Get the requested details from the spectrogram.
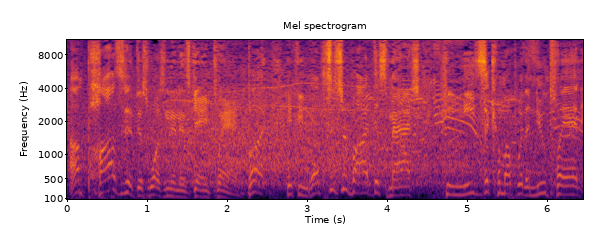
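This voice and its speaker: A man working as a wrestling commentator with a dramatic, animated delivery. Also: high-pitched, moderate pace. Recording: very loud crowd and arena noise.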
